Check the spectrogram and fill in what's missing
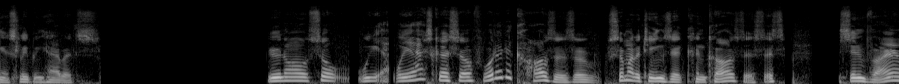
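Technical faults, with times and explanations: Throughout, low bit depth without dither: the speech has a grainy, rasping distortion that tracks the voice, thickening on quiet passages and fading into sputter or silence at the softest moments. This is likely from rounding the signal to around 7 bits with no dither. The resulting error is correlated with the waveform instead of spread as steady hiss, and it sits only roughly 30 dB below the speech and changes character with every sound.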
